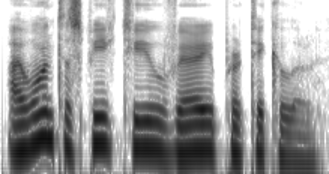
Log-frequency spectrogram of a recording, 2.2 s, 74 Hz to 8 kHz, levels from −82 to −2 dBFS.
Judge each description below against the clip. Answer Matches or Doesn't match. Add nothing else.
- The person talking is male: Matches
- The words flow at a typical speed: Doesn't match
